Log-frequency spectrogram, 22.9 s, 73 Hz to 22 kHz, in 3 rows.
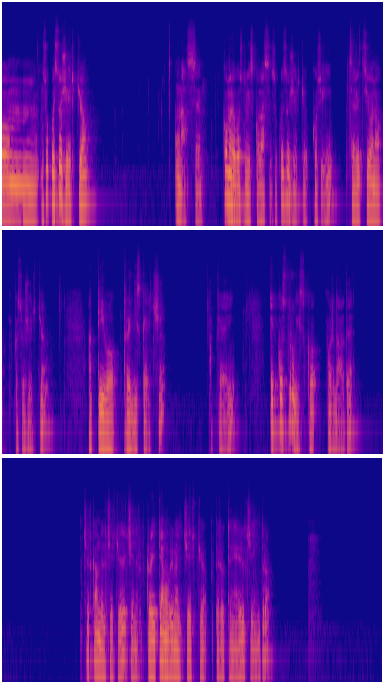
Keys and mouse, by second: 5.2 click, 6.9 click, 10.0 click, 13.2 click, 17.9 p, 18.9 click, 19.4 Return, 20.2 l.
